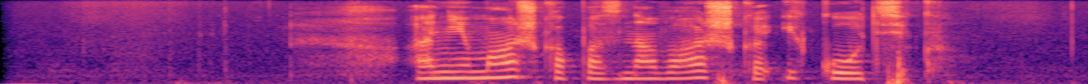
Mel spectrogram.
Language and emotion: Russian, neutral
